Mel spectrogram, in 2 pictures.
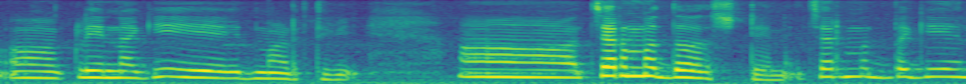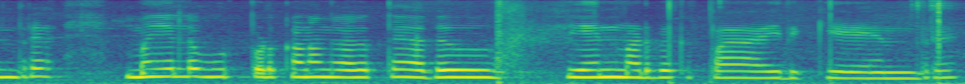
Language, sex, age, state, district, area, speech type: Kannada, female, 45-60, Karnataka, Mysore, rural, spontaneous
